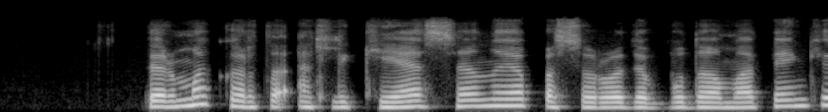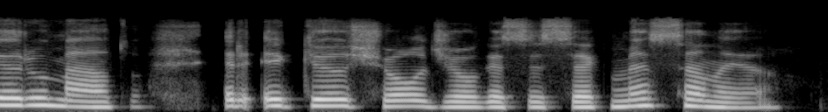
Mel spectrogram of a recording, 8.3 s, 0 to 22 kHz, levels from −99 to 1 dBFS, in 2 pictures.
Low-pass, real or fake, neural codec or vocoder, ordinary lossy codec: 10.8 kHz; fake; autoencoder, 48 kHz, 128 numbers a frame, DAC-VAE, trained on Japanese speech; Opus, 24 kbps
